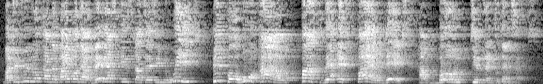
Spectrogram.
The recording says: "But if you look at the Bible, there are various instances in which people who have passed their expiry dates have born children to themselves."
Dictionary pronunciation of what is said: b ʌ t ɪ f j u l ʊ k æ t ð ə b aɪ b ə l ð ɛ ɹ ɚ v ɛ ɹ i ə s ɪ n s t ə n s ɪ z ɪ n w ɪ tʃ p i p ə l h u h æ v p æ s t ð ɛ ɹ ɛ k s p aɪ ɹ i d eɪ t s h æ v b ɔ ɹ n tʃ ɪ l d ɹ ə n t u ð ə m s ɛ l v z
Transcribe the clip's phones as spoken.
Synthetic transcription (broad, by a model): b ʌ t ɪ f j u l ʊ k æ t ð ə b aɪ b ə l ð ɛ ɹ v ɛ ɹ i ə s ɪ n s t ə n s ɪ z ɪ n w ɪ tʃ p i p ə l h u h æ v p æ s t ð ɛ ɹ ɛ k s p aɪ i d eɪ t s h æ v b ɔ n tʃ ɪ l d ɹ ə n t u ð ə m s ɛ l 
